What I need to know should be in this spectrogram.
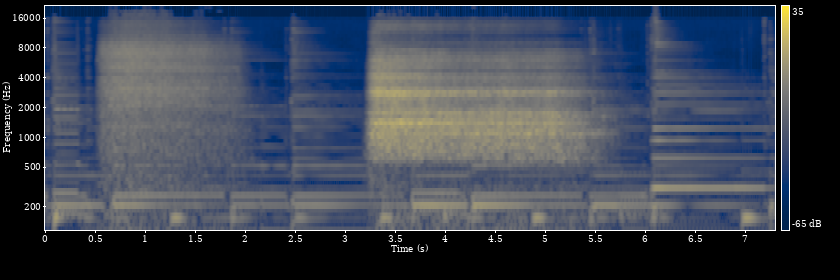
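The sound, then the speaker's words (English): A deep dragon breath: a long, airy inhale, a short pause, then a longer, louder rushing exhale, all over a low, steady humming drone. “Then Dragon took another deep dragon breath, in and out.”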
